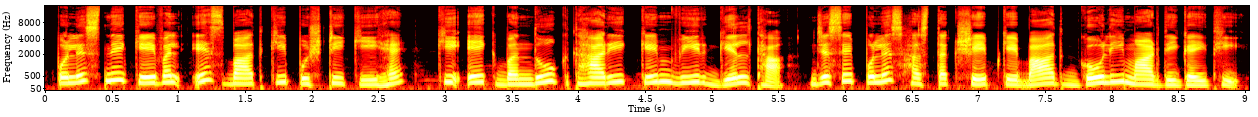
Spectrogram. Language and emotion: Hindi, neutral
